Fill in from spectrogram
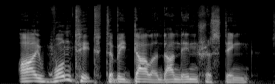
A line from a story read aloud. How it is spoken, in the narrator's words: said Rincewind bitterly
